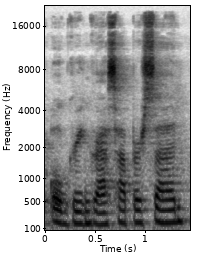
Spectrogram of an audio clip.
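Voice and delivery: ordinary delivery, nothing marked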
